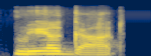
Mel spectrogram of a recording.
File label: "rearguard", Indian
